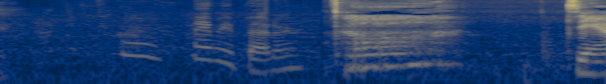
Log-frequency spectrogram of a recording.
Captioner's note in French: Gasp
